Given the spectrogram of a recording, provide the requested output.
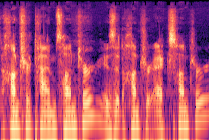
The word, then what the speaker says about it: Hunter x Hunter: Is it hunter x hunter? Is it hunter hunter? How do you say something like that? X. It's always X.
